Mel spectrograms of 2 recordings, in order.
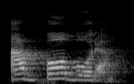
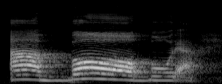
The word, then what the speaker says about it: abóbora: por exemplo nós temos o acento agudo o agudo é uma cento aberto ele faz com que o som fica aberto por exemplo abóbora abóbora então ele quando você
